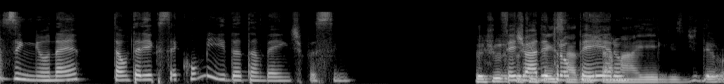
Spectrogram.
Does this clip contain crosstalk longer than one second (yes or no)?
yes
